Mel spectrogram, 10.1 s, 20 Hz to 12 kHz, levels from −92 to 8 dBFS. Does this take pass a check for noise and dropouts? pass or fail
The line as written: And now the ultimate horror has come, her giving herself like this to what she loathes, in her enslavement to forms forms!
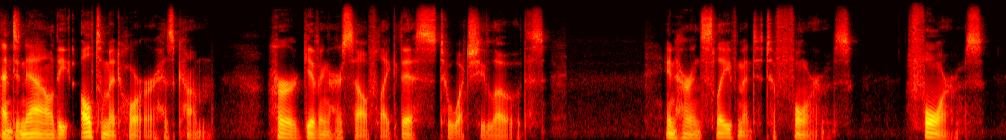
pass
